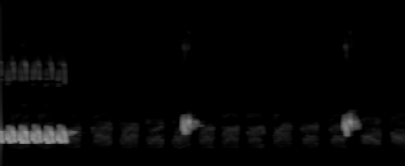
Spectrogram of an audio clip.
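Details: Arctic warbler song recorded as a training master for songbird contests: a quick, dry trill of about seven even high notes, followed by soft scattered ticks and two brighter, sharper chirps about a second and a half apart.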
